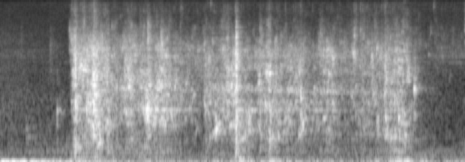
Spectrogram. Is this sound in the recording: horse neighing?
no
